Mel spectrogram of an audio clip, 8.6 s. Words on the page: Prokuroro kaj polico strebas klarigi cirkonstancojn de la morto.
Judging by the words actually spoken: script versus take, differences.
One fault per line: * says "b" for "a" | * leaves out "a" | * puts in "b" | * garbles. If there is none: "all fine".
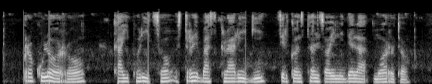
all fine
